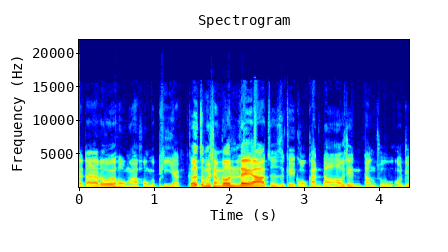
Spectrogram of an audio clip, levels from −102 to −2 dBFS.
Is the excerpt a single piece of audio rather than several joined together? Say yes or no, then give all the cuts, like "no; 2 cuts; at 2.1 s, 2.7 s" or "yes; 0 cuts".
no; 2 cuts; at 1.3 s, 2.5 s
